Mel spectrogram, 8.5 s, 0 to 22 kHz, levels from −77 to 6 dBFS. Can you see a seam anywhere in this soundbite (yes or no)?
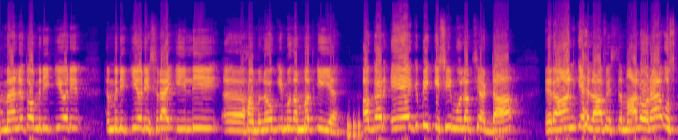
yes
